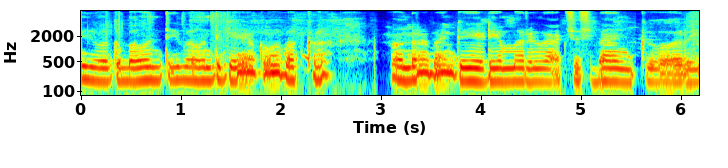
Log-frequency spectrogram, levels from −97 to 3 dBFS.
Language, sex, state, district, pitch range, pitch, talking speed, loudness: Telugu, male, Andhra Pradesh, Krishna, 170-185 Hz, 175 Hz, 105 wpm, -14 LUFS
